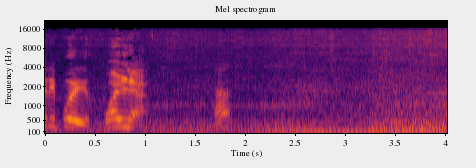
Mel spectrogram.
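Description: A man's voice briefly, then the steady low rumble of a moving vehicle's engine and road noise, growing a little louder near the end.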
